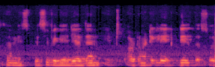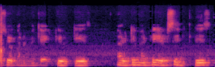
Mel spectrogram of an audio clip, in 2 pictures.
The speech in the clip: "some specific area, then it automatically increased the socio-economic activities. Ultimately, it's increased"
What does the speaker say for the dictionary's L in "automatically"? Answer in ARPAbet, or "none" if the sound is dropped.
L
